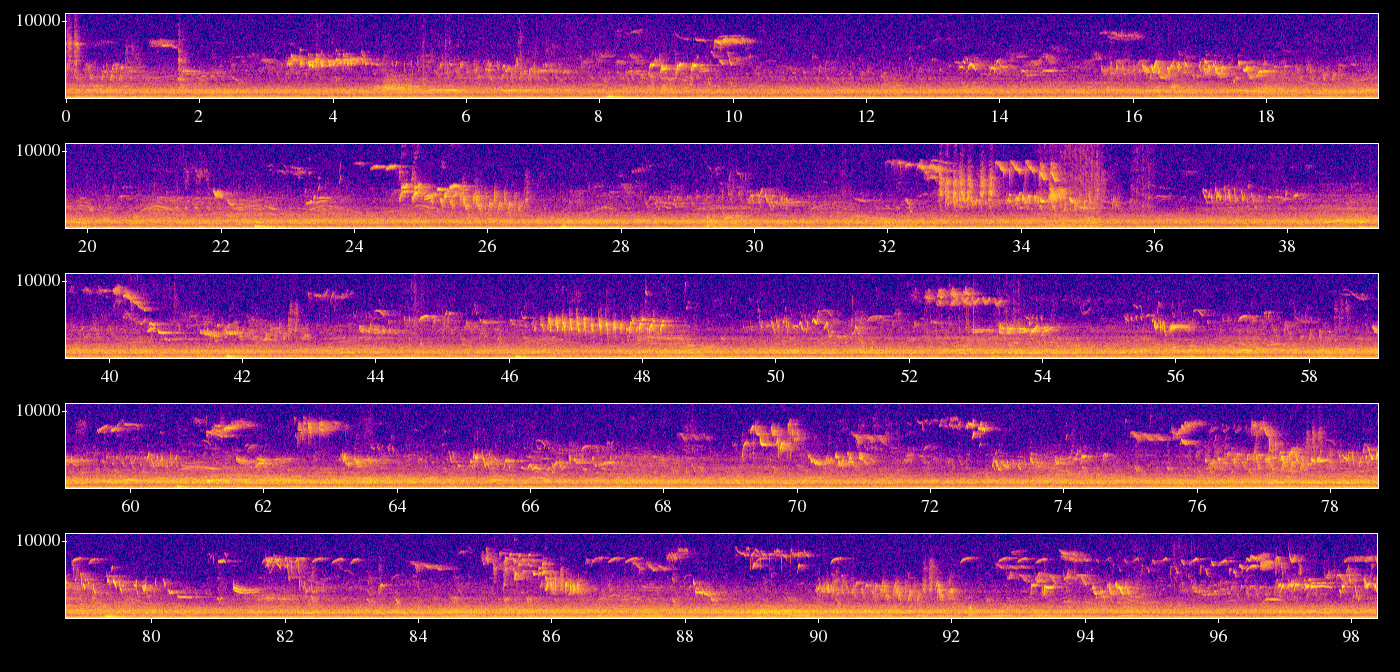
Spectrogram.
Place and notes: Little Garth, Church St, Kirkbymoorside, York, UK - community garden ... kirkbymoorside ...
community garden ... kirkbymoorside ... lavalier mics clipped to sandwich box ... bird calls ... song from ... goldcrest ... blackbird ... song thrush ... robin ... jackdaw ... crow ... wood pigeon ... collared dove ... dunnock ... coal tit ... great tit ... siskin ... chaffinch ... background noise ...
